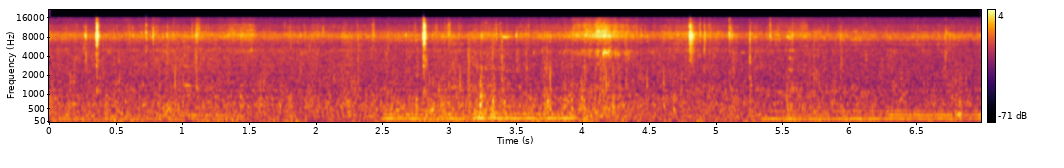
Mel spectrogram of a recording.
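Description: Vehicle engine running at low speed on a dirt road, heard from inside the cabin, with a steady rumble of tyre and road noise. The engine hum fades in and out under changing load and steps up slightly in pitch about three seconds in.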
